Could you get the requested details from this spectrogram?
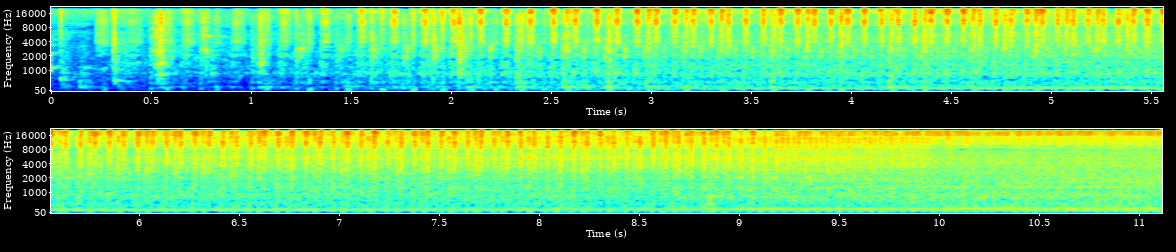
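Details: Lawn vacuum small engine, fresh gas, safety switch bypassed by removing ground wire because bag missing: pulls through, catches and settles into steady run with rising pitch; starts and runs but weak suction, won't pick up leaves, cause not yet shown.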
